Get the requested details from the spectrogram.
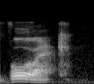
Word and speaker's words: Morag: It's a Gaelic word. I mean, we would pronounce it Morag, and Morag is now a fairly familiar Scottish girl's name, actually. But the correct Gaelic pronunciation is Vorak.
